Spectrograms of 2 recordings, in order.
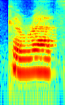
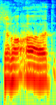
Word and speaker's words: qira'at: What does karats mean exactly? What is Yeah, what? I'm not pronouncing well, but it's karat. It says that these are the Quran, the like You mean the variations qira'at.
